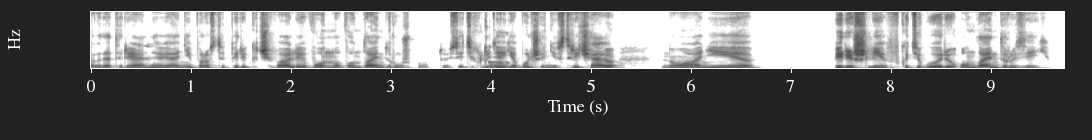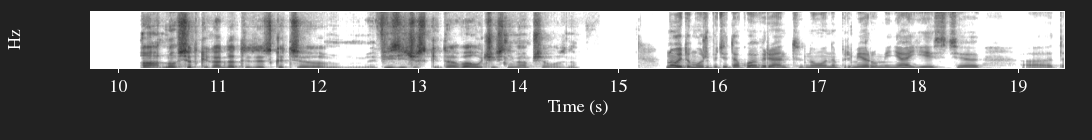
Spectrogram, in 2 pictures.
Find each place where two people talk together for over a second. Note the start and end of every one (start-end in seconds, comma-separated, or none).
none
